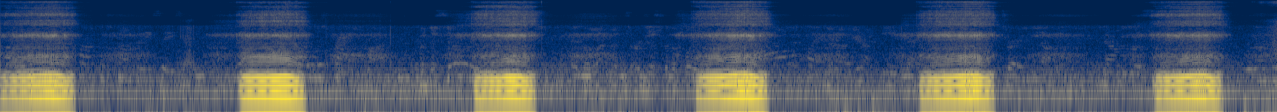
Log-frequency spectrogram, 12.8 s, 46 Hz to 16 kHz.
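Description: Loud, regular snores with a deep rattling tone, about one every two seconds (roughly 26 a minute), separated by quiet pauses.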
